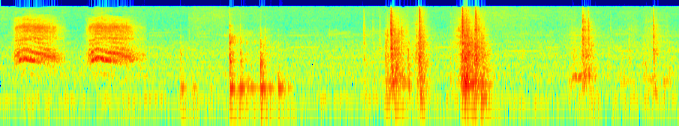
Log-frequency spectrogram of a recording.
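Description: Two harsh crow caws in the first second, in quick succession, matching the comic caw effect used after a letdown. Then short knocks and rattles as a blender is handled in its box, the loudest about three seconds in.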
